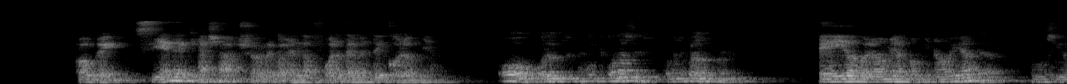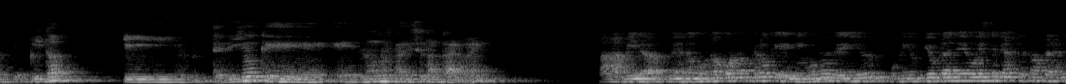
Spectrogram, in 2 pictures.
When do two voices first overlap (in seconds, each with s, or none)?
none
